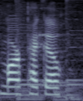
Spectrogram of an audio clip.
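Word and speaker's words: Morpeko: even metapod is very up for you it's pronounced more peco marpaco oh yeah wait more pekko don't tell me you actually like ashley ugh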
